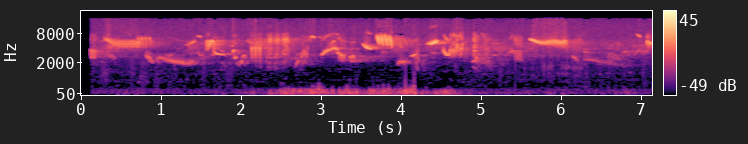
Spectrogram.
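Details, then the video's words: A male blue rock thrush (Monticola solitarius) sings on 24 March 2019, giving quick, varied phrases of clear warbled and whistled notes over a steady low rumble of wind or distant traffic. "囀るイソヒヨドリ♂ isohiyodori"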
